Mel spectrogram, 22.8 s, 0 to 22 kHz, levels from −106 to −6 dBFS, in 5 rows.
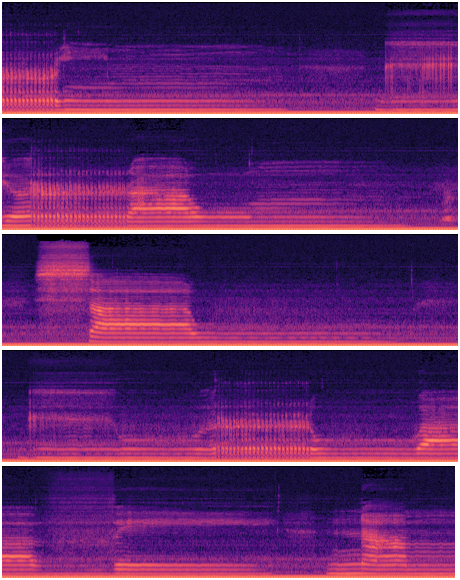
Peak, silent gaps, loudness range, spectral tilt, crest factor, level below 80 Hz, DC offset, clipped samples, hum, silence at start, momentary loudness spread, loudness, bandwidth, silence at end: -20 dBFS; none; 5 LU; -5 dB/octave; 18 dB; -40 dBFS; 2%; under 0.1%; none; 0 s; 8 LU; -39 LUFS; 16 kHz; 0 s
